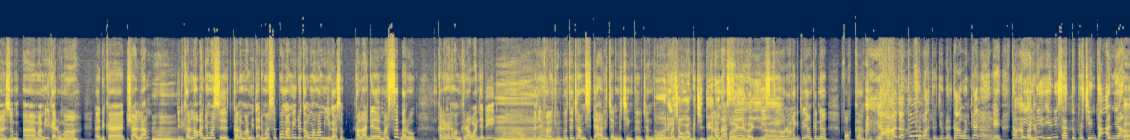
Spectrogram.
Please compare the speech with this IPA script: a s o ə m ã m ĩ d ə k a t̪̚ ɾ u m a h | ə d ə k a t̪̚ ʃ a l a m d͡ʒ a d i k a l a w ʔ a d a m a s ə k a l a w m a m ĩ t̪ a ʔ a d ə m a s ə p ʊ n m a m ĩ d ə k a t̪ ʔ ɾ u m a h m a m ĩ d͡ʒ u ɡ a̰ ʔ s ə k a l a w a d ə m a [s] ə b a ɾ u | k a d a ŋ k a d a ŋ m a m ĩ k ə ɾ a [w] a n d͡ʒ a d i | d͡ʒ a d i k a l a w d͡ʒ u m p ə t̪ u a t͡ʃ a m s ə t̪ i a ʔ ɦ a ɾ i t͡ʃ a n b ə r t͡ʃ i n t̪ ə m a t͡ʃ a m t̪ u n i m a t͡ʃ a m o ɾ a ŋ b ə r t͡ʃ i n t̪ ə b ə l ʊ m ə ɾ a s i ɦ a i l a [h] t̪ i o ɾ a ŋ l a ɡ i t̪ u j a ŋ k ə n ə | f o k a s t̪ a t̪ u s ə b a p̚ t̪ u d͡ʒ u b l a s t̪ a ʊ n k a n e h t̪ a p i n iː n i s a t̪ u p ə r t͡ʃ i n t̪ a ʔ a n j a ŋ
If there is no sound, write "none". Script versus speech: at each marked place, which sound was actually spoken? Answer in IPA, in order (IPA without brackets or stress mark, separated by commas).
s, w, s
